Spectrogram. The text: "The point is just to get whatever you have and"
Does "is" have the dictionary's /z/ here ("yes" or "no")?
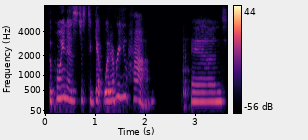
yes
